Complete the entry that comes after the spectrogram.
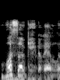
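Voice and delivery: play-acted angry, cross-sounding, stern tone. Replaying her own greeting to the Kingdom family: imitating her own angry greeting. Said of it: "Why do I sound so angry?".

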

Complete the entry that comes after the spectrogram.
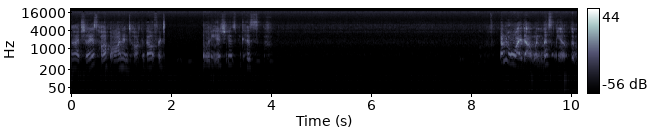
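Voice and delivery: loud, tearful outburst, crying through the words. Speaker addresses followers on Snapchat, crying. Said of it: "I'm crying on Snapchat".

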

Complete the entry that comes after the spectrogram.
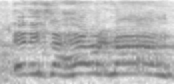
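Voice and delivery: high, frantic, panicked shouting cry.

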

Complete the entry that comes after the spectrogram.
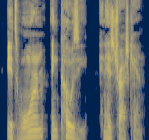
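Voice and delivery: ordinary talk

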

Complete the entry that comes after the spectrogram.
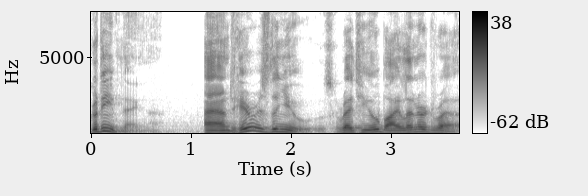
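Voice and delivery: formal, on-air broadcasting voice. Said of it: "in that broadcasting voice".

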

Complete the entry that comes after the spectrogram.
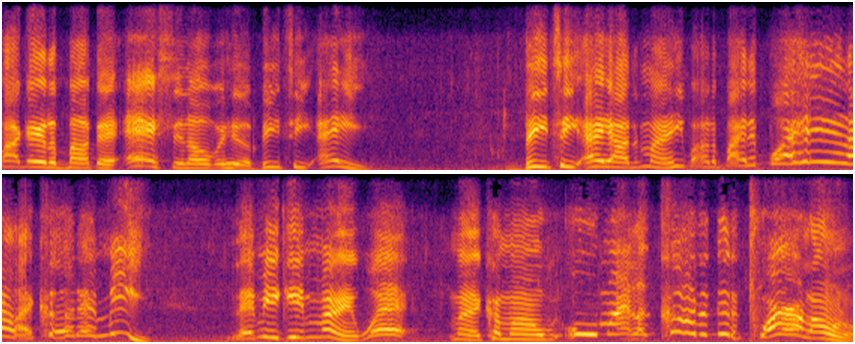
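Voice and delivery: excited, pumped-up yelling.

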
